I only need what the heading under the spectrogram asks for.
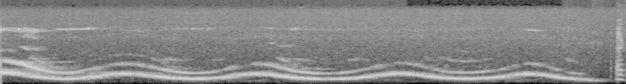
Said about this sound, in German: Eine meiner persönlichen Lieblingsübungen, das ist das Lippenflattern.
